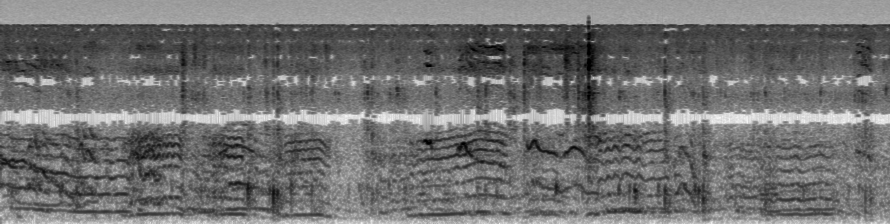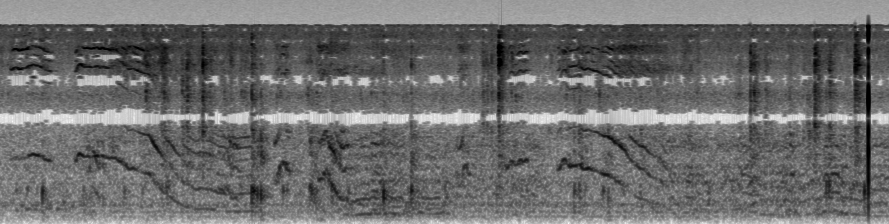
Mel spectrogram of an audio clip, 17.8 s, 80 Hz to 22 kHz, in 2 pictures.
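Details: A Rottweiler mix puppy, 2 weeks 2 days old, makes high, wavering whimpers and squeals that rise and fall in pitch.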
